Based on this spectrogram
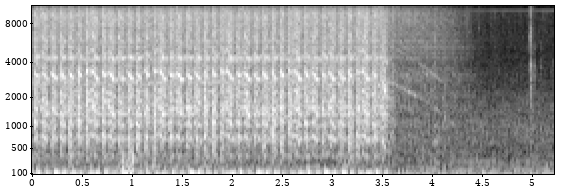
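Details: Nissan '03 VK45DE swapped in for an '02 with blown head gasket and spun bearing: steady starter churning about three beats a second for 3.5 s, never catches; occasional small backfire; fuel pump not heard priming at key-on; crank, no start.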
